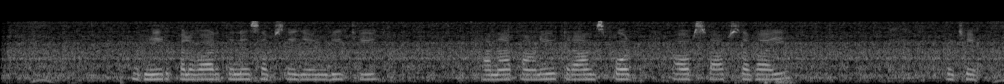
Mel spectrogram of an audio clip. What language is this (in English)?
Magahi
